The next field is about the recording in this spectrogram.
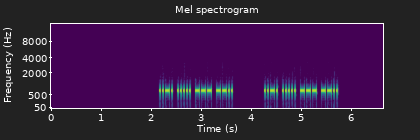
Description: Morse code, heard as a keyed tone, about 40 wpm, 700 Hz. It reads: F5OZ F5OZ
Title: DXCC-100 Call Signs - 4 Characters - Repeated 2x - 40wpm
